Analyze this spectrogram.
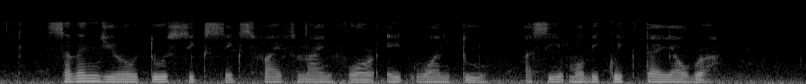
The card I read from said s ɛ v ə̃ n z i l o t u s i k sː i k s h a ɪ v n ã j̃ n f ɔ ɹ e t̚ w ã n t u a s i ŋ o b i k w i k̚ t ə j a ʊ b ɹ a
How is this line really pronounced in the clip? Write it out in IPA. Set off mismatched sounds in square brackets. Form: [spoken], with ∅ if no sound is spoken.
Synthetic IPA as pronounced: s ɛ v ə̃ n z i [ɹ] o t u s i k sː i k s [f] a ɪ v n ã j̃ n f ɔ ɹ e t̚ w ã n t u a s i [m] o b i k w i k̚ t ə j a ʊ b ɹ a

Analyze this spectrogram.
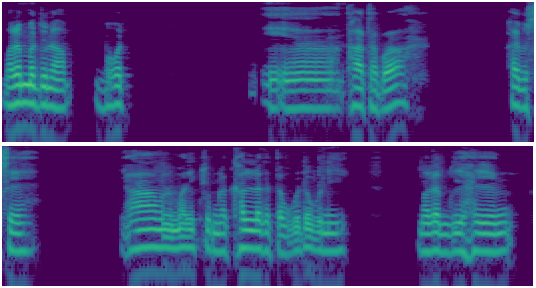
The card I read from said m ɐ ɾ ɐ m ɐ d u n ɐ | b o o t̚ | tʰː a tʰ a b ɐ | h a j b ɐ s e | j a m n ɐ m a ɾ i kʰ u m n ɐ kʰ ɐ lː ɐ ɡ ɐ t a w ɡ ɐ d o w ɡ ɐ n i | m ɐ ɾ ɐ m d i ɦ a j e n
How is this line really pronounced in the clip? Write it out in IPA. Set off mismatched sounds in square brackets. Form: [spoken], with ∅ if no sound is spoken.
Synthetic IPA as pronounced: m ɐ ɾ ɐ m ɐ d u n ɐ | b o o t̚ | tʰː a tʰ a b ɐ | h a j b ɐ s e | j a m n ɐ m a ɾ i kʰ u m n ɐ kʰ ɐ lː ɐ ɡ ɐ t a w ɡ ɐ d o w [b] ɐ n i | m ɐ ɾ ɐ m d i ɦ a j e [ŋ]

